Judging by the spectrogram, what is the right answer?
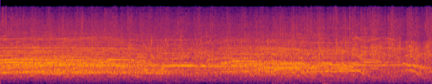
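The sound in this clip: A studio audience at a live quiz show applauds and cheers as a guest comedian and actor comes on, with thick, loud, continuous clapping and mixed shouts and whoops throughout, easing slightly toward the end.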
